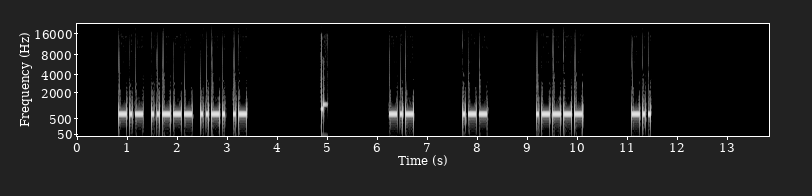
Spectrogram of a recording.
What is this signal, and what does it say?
Morse code, heard as a keyed tone, about 22 wpm, spaced as for 11 wpm, 700 Hz. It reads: K2FA KW1D
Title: USA Call Signs - 6x Character Spacing - 22wpm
